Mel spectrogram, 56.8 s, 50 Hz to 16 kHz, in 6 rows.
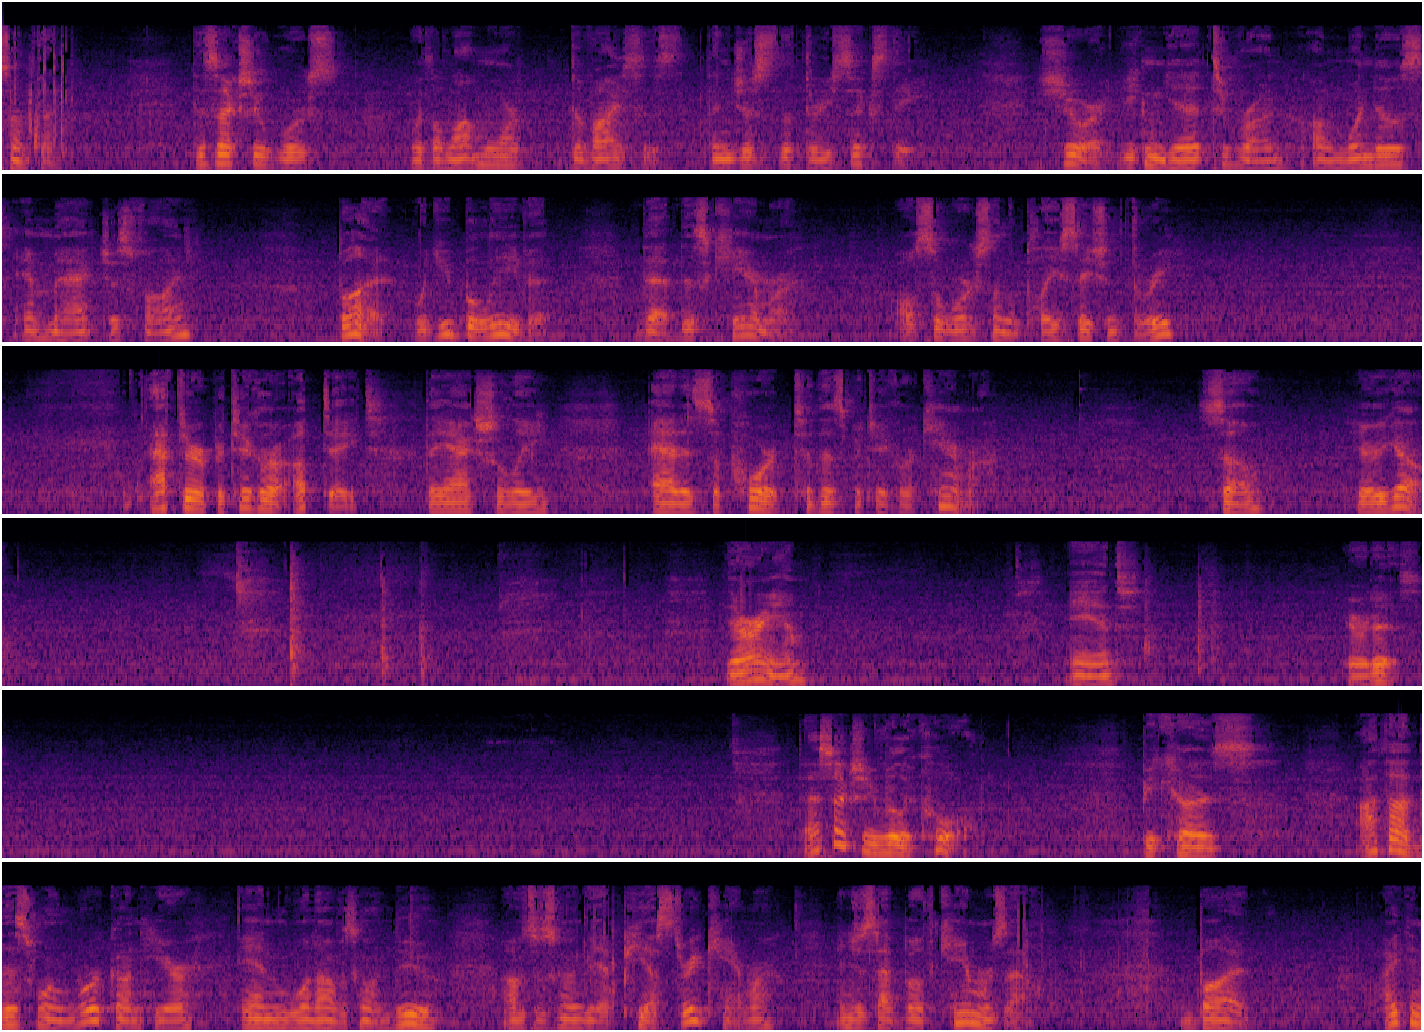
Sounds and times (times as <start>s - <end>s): Speech: 0.0s - 0.4s, 1.3s - 6.2s, 6.9s - 10.8s, 11.7s - 14.8s, 15.4s - 17.4s, 19.8s - 22.6s, 23.2s - 25.6s, 26.9s - 28.6s, 33.2s - 33.8s, 35.5s - 36.1s, 37.3s - 38.0s, 43.2s - 44.4s, 45.4s - 54.3s, 55.2s - 55.7s, 56.5s - 56.7s.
